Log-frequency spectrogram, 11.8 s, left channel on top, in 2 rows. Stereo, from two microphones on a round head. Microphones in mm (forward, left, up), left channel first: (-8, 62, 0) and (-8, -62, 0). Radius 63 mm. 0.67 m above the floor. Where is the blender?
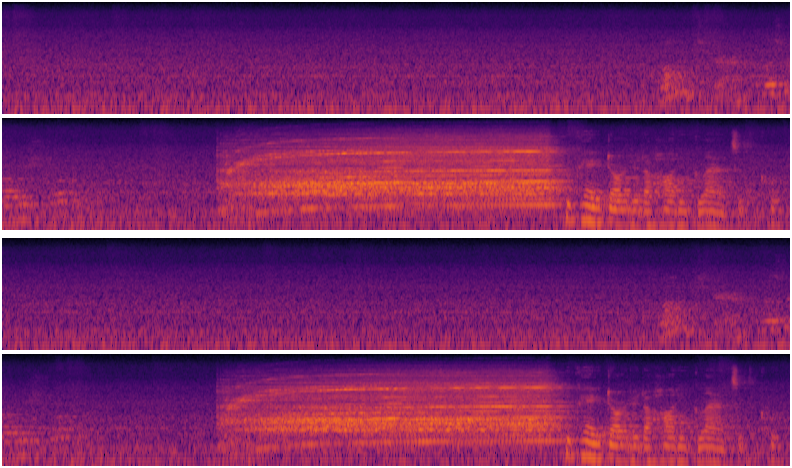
10° left (ahead or behind), 3 m.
